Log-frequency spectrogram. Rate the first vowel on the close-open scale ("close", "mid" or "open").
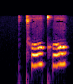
mid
